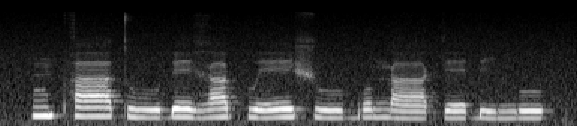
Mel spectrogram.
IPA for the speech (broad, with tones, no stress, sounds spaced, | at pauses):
ũ˦ pʰ aː˦ t uː˨ ɗ e˦˨ ɣ a˦ kʷ eː˨˦ ʃ uː˨ b o˦ ŋ aː˨ k e˨ ɗ i˨ ŋ u˦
